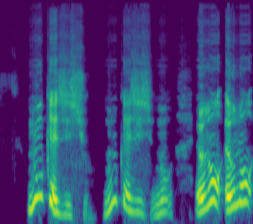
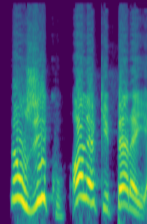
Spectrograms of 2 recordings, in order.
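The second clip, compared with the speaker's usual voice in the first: higher, louder mock exasperation; exasperated correction; 6 semitones higher, 6 dB louder, faster than usual. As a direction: correct the name again, losing patience. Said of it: "Ele falou assim". (correção irritada, mais alta e mais forte)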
